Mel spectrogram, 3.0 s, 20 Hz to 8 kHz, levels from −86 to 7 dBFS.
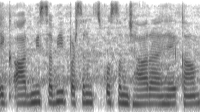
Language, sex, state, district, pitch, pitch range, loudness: Hindi, female, Bihar, Sitamarhi, 180 Hz, 170-195 Hz, -21 LUFS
